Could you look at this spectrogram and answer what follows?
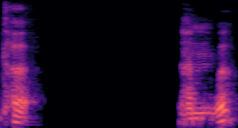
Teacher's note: This dha is the 4th letter in the Thavarga. So it has to be aspirated.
